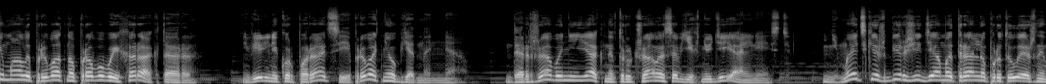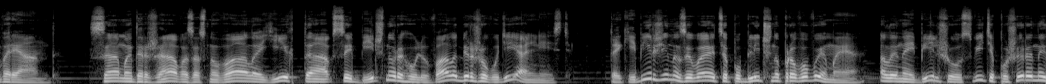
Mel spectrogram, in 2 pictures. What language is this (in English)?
Ukrainian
